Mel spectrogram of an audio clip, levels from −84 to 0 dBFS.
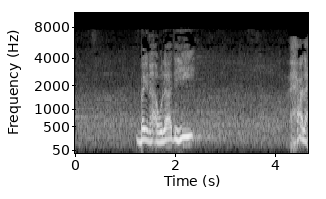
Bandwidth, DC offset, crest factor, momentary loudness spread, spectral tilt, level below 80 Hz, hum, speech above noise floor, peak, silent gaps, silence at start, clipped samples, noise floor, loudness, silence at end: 8 kHz; under 0.1%; 14 dB; 23 LU; -7 dB/octave; -56 dBFS; none; 23 dB; -4 dBFS; none; 0 s; under 0.1%; -37 dBFS; -16 LUFS; 0 s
